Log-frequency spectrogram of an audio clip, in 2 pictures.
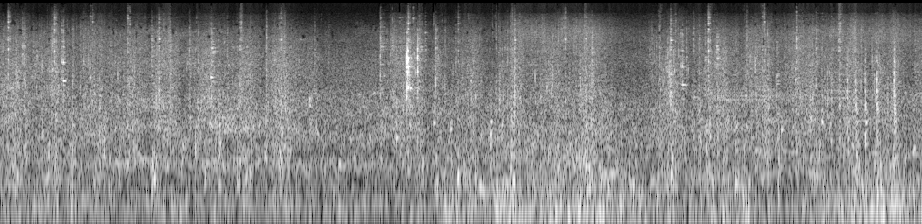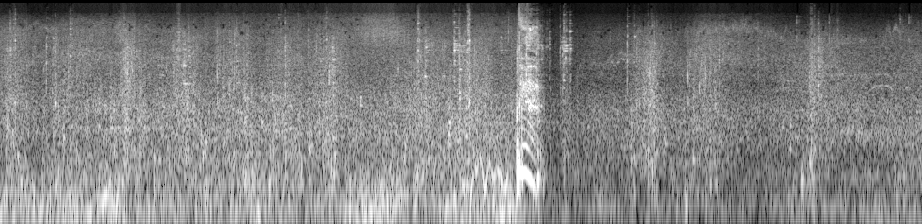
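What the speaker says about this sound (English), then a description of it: "This wind keeps blowing out our torch." Constant gusting wind in The Long Dark survival game, a broad, unbroken roar with rushing, whooshing texture throughout, loud and close, with no speech over it.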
